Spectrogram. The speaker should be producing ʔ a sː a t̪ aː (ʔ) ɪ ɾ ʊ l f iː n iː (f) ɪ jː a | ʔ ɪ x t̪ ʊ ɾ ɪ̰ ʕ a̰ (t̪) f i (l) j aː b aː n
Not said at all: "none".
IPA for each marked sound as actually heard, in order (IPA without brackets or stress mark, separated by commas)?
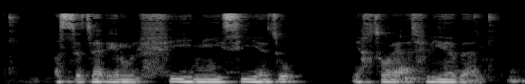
ʔ, s, t̪, l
